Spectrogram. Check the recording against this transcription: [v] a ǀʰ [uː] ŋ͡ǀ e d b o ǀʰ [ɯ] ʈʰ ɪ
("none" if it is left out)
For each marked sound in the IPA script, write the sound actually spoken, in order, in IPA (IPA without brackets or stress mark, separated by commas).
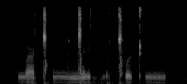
w, uː, ʊ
